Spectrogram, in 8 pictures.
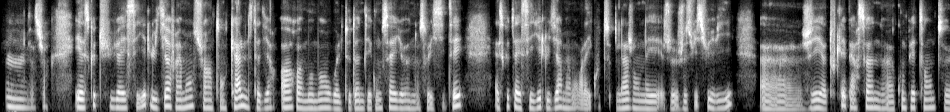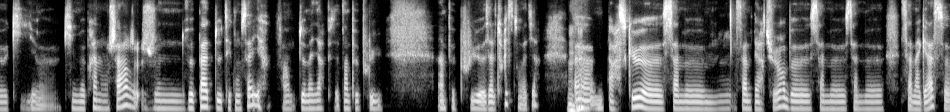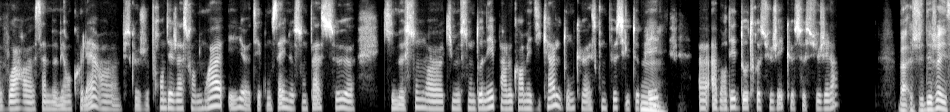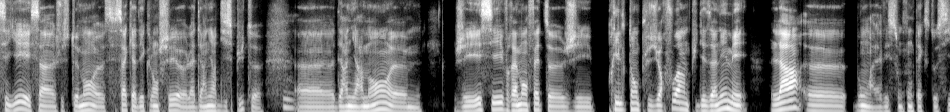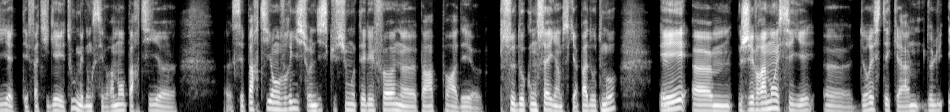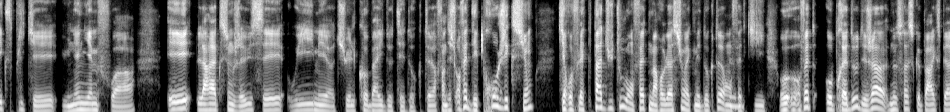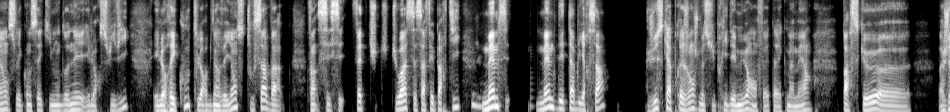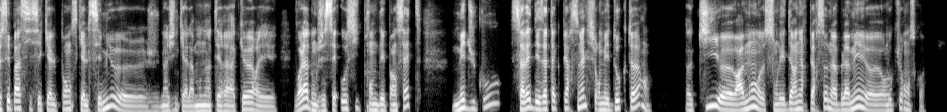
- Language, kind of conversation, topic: French, advice, Comment réagir lorsque ses proches donnent des conseils non sollicités ?
- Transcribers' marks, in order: chuckle; tapping; tongue click; stressed: "là"; stressed: "pseudos"; other background noise; stressed: "projections"; stressed: "écoute"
